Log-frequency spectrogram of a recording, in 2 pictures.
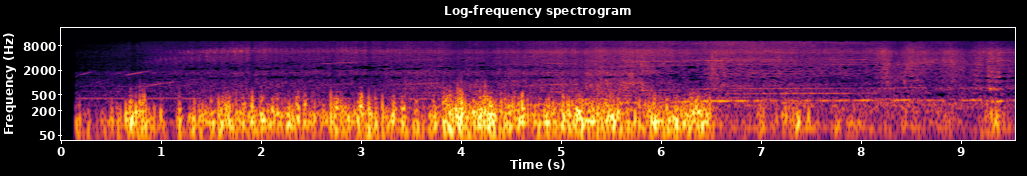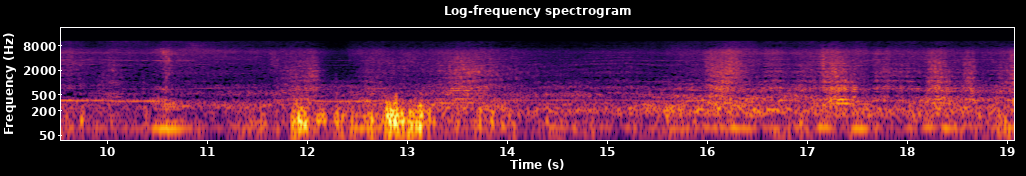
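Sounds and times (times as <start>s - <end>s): rc helicopter rotor whine: 0.2s - 19.0s.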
